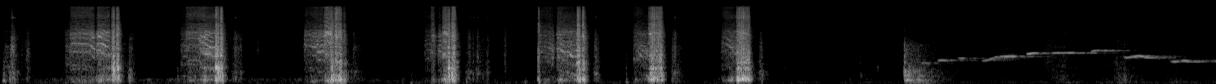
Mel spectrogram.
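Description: A series of about eight short noisy bursts, roughly one a second, from work on a glued-up OSB panel at a workbench, followed near the end by a man whistling a short tune that steps up and down.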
